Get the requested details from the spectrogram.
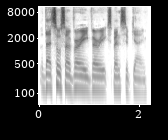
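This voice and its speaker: With a mid-range voice that's a bit bright and smooth, this English man speaks fairly quickly and with fairly even intonation. He's a rugby coach and club director appearing as an interview guest, casually explaining ideas as he reasons them out. The sound is dry and studio-clean.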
